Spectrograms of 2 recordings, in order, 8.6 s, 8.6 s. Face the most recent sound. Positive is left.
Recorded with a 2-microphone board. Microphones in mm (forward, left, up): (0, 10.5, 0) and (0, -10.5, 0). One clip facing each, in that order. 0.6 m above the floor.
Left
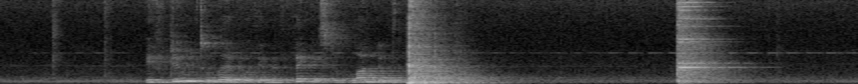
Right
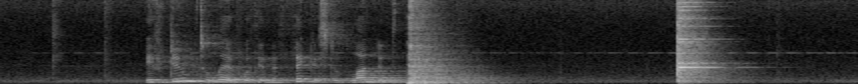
turn(degrees=-50)  # may be behind; listen again after turning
